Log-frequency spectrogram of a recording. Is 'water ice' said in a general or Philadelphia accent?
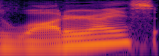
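general. It is said in a general American accent.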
